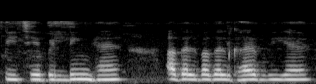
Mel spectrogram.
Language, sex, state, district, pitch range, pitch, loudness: Hindi, female, Uttar Pradesh, Lucknow, 220-230 Hz, 225 Hz, -14 LUFS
